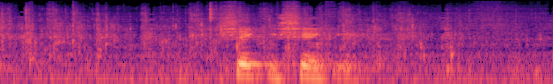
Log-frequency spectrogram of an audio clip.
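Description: Liquid pours into a rice cooker pot while someone talks over it, with a short gurgling splash and trickle in the middle of the pour.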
